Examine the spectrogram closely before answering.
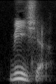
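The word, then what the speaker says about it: bella: also from Uruguay and you will most likely hear me pronounce my y's as a sh sound as that is part of how the Y is pronounced in Uruguay so let's take a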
